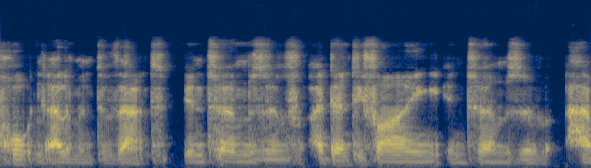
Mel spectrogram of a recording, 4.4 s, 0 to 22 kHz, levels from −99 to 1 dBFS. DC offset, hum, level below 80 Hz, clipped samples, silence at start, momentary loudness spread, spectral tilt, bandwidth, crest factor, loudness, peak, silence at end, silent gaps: under 0.1%; none; -72 dBFS; under 0.1%; 0 s; 9 LU; -2 dB/octave; 8.8 kHz; 18 dB; -23 LUFS; -4 dBFS; 0 s; none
